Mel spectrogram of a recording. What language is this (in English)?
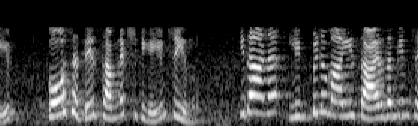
Malayalam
